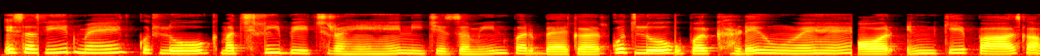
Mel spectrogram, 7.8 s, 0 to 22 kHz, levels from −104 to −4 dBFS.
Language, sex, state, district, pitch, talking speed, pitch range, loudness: Hindi, female, Jharkhand, Jamtara, 205 Hz, 175 wpm, 185-230 Hz, -23 LUFS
